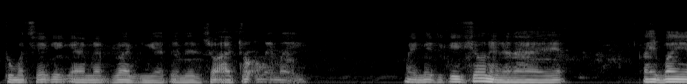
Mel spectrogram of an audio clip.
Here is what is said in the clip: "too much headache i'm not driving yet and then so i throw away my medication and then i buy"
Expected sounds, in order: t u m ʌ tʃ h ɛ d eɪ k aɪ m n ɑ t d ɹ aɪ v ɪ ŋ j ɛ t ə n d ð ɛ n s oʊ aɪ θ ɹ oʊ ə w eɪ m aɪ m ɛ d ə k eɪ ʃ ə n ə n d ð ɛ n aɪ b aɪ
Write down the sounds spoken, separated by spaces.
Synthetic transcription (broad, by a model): t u m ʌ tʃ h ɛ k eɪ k aɪ m n ɑ t d ɹ aɪ v ɪ ŋ j ɛ t ə n d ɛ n s oʊ aɪ t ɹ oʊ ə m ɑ m aɪ m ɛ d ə k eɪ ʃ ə n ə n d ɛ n aɪ b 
